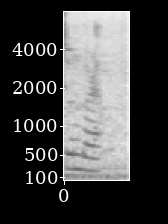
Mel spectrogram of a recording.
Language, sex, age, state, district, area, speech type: Assamese, female, 18-30, Assam, Jorhat, urban, spontaneous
